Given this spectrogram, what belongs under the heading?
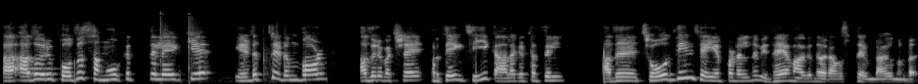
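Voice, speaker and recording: A Malayali man speaks on a television debate panel in a forceful, fairly high voice. He explains his points haltingly, dropping in English phrases. The sound is close and dry but somewhat dull. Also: lively intonation, no room sound. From Kerala, India. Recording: dull, lo-fi audio.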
